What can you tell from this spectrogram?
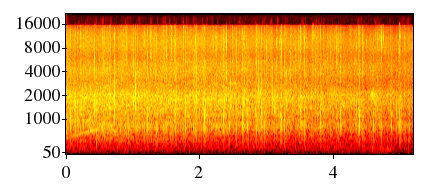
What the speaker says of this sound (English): Please ask a round of applause.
